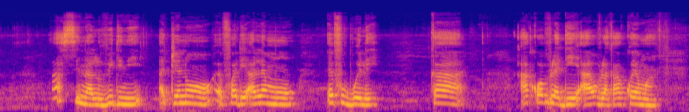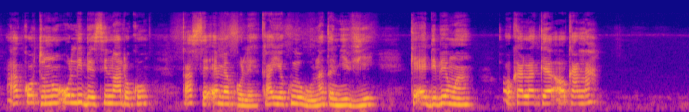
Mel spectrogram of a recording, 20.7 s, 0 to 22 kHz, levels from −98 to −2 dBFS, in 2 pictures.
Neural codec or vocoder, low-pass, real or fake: none; 14.4 kHz; real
